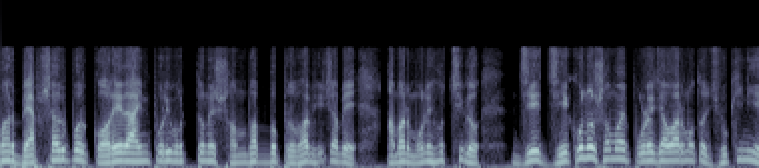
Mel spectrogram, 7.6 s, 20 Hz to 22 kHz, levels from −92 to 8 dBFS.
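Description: Speech, and it's carrying heavy 4-bit ADPCM compression throughout: gritty hiss riding every loud syllable, nothing above 7.7 kHz, which fits a 64 kbps stream.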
